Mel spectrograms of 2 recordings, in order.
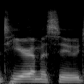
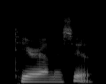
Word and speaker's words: tiramisu: Why'd you say it like that? – What? – Tiramisu. – Tiramisu? – Tiramisu. – Tiramisu. – Yeah, but you're choppy reading over there. – Tiramisu? Am I saying that wrong? – Yes. Tiramisu. – Tira. – Tiramisu. – Tiramisu. – See, that's how I was going to say it. I would say tiramisu.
